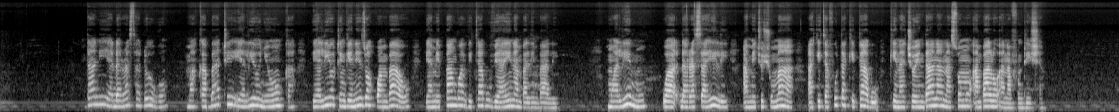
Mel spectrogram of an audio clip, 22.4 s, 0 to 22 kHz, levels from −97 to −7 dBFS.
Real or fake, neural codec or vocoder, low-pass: real; none; 19.8 kHz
